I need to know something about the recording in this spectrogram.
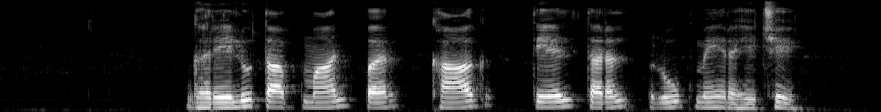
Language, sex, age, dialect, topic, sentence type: Maithili, male, 18-24, Eastern / Thethi, agriculture, statement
